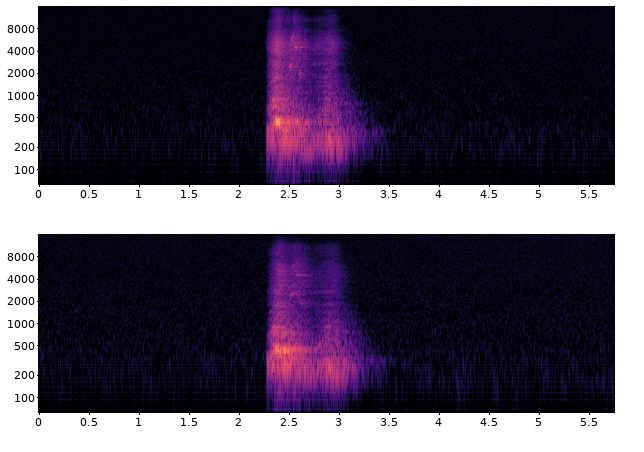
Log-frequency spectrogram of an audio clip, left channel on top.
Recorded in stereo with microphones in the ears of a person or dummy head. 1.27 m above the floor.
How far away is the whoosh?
About 1.5 m.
